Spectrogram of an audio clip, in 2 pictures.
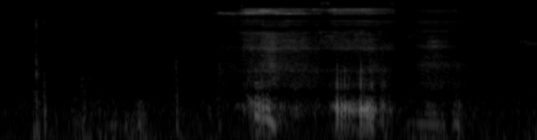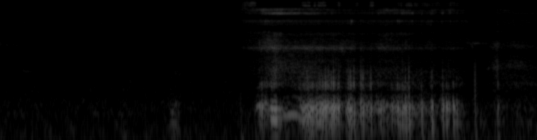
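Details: Soft, rough snoring breaths from a sleeping black dog, a few noisy bursts separated by quiet stretches, in a quiet room.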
